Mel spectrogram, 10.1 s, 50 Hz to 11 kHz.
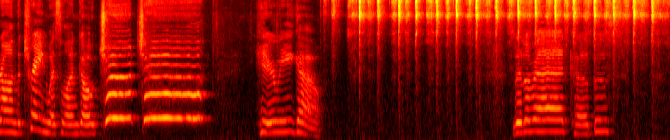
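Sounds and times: egg shaker shaken rhythmically: 0:04.9 - 0:10.0.

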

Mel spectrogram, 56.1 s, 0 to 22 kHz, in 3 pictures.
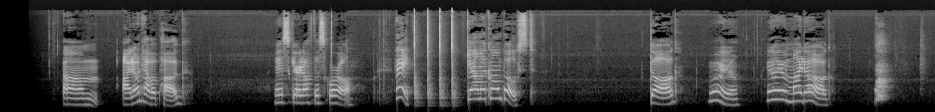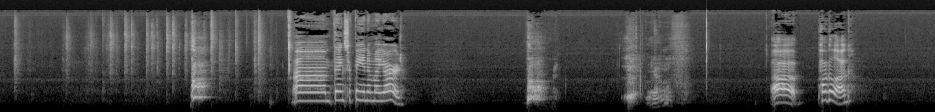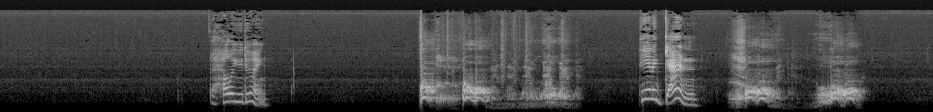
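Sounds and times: dog barking: 0:17.5 - 0:17.9, 0:22.5 - 0:22.9, 0:29.2 - 0:29.9, 0:45.8 - 0:49.0.

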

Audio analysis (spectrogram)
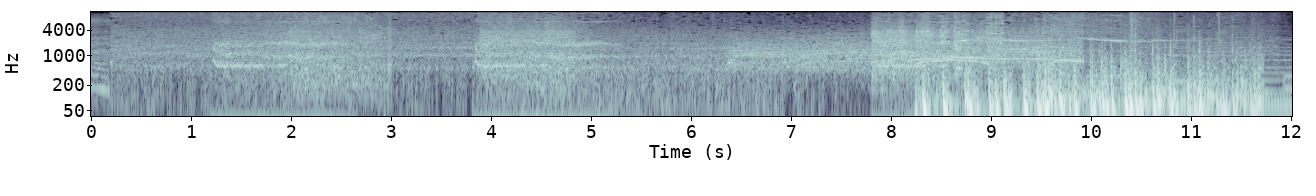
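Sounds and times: steady noisy background: 0:00.0 - 0:12.0.

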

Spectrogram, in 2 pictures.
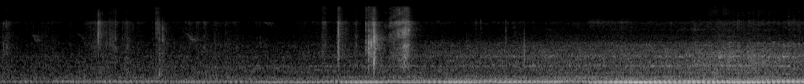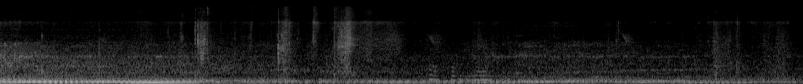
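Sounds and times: passing vehicle engine drone: 0:01.9 - 0:16.0.

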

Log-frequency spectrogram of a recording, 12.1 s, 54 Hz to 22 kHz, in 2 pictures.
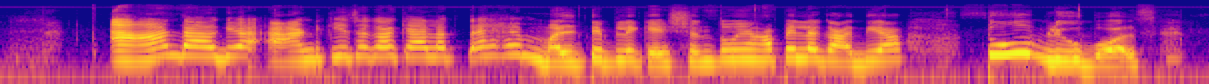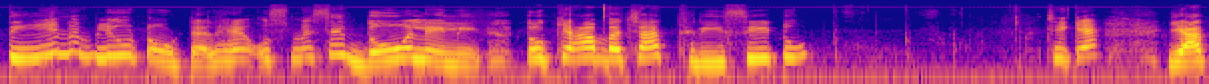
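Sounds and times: woman speaking: 0:00.6 - 0:10.2, 0:11.2 - 0:12.0.

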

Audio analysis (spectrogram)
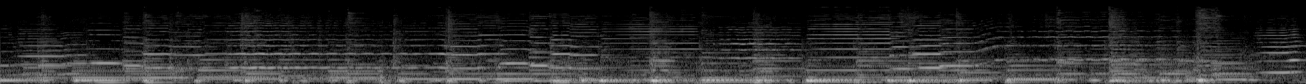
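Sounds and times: acoustic guitars strumming chords: 0:00.0 - 0:13.0
violin gliding melody: 0:00.0 - 0:13.0.

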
